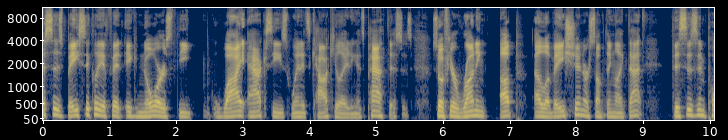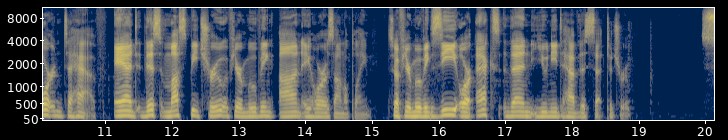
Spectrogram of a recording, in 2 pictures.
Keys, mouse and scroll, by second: 1.5 right click, 13.4-14.5 right drag.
